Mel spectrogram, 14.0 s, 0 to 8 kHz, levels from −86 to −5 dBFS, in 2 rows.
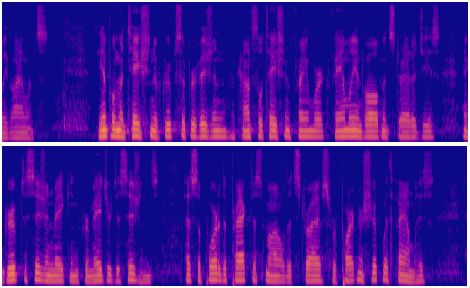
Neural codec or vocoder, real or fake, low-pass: codec, 24 kHz, 3.1 kbps, DualCodec; fake; 7.2 kHz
